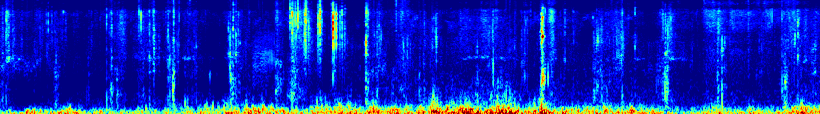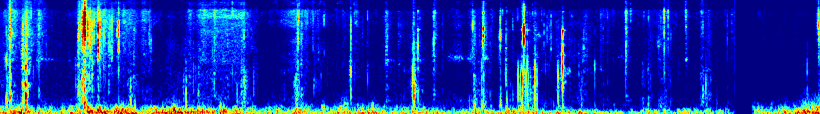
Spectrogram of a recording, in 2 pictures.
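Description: Footsteps on a rocky trail of loose stones and gravel, a string of irregular sharp steps, with wind rumbling on the microphone.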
